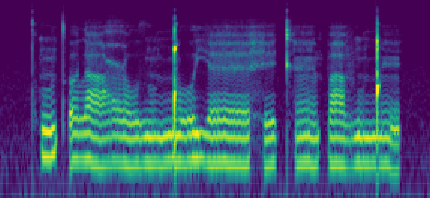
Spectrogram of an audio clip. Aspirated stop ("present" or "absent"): present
